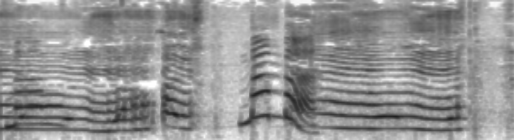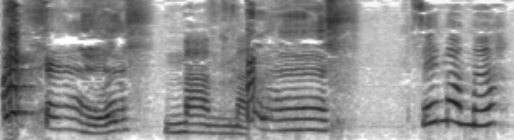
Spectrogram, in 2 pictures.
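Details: Domestic dog 'talking', loud howl-like vocal phrases that rise, bend and fall like speech, several drawn-out warbles broken by short pauses, with a person speaking alongside.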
